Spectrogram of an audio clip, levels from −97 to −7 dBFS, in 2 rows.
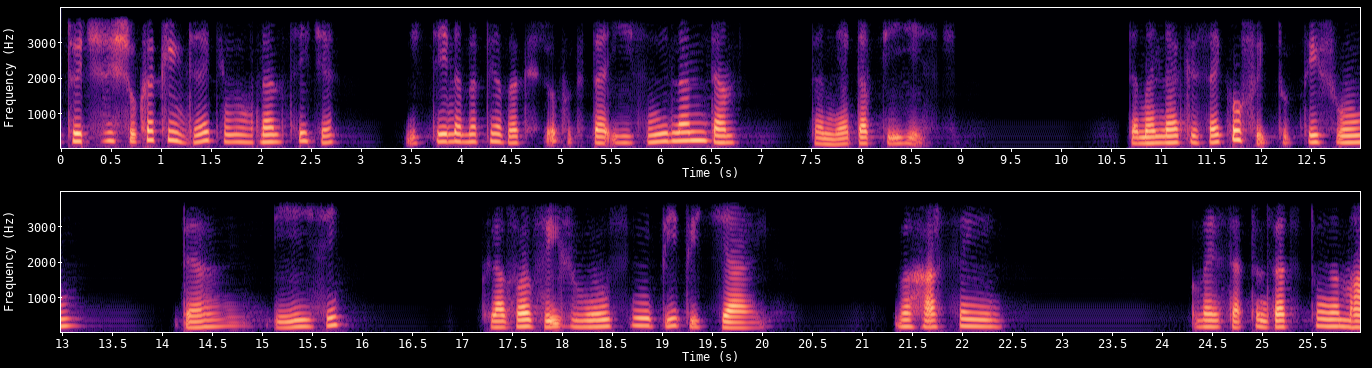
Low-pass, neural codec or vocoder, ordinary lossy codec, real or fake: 3.6 kHz; codec, 16 kHz, about 1 kbps, DyCAST, with the encoder's durations; none; fake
